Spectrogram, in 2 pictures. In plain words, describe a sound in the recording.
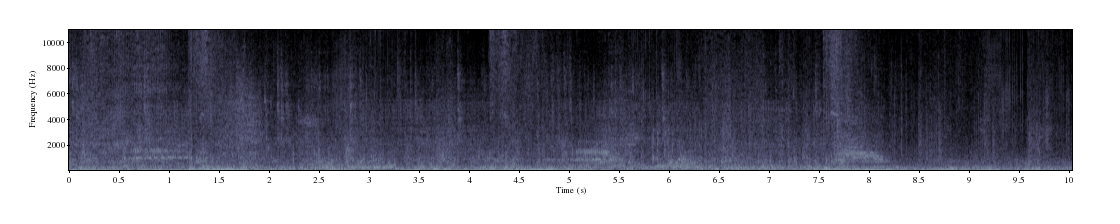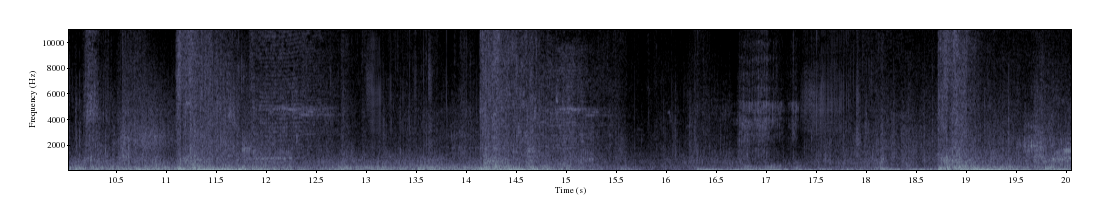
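Fire bursts and crackles on a large machine creature.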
